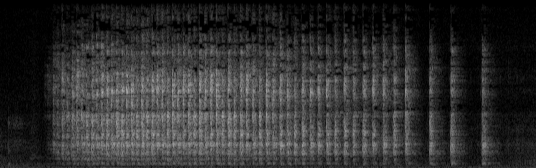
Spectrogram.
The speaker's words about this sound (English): I think we should spin the wheel. Spin the wheel.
